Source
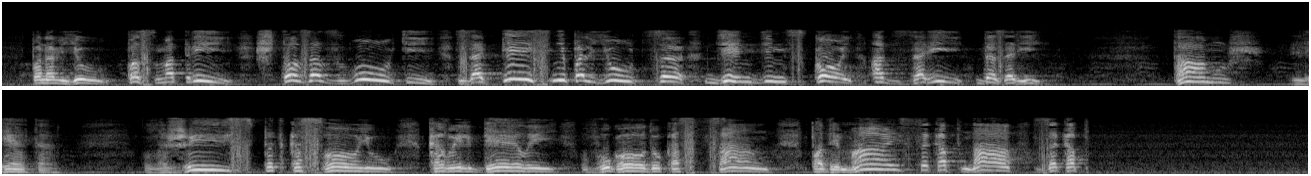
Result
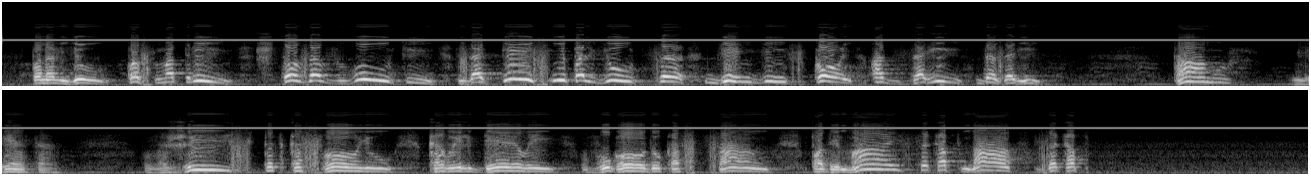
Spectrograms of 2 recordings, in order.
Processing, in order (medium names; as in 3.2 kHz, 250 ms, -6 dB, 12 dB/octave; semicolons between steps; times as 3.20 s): 3.65–3.87 s: time-frequency box 490–1200 Hz -9 dB; 11.88–12.96 s: level-controlled noise filter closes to 400 Hz, open at -15 dBFS; class-D stage that switches slowly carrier 3.4 kHz; trim +1 dB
